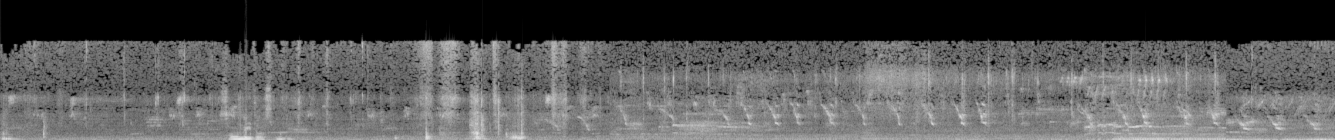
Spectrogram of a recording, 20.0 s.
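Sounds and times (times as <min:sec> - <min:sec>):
small bird chirping: 0:00.1 - 0:06.8, 0:07.4 - 0:20.0.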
